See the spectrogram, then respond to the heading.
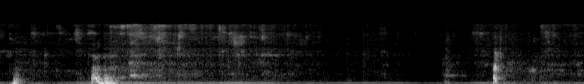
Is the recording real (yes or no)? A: no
